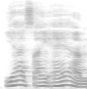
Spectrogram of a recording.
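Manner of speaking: slow, soft, high saintly act; mock innocent. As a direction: play the saint, sweetly fake. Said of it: "all innocent and shit".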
